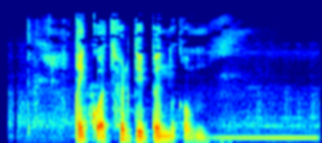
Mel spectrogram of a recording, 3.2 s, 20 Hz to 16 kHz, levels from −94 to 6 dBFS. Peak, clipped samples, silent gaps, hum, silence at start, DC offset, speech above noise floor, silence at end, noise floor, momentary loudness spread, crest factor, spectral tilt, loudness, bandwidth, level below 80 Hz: 0 dBFS; under 0.1%; none; none; 0.5 s; under 0.1%; 25 dB; 0.05 s; -45 dBFS; 24 LU; 24 dB; -6 dB/octave; -21 LUFS; 11 kHz; -56 dBFS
